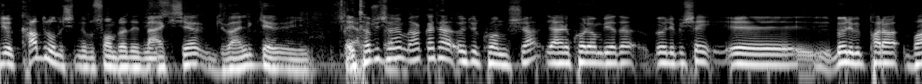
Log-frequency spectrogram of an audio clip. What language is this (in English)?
Turkish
